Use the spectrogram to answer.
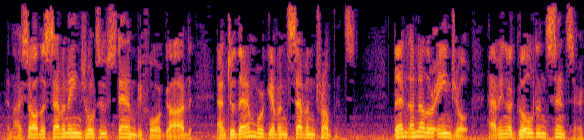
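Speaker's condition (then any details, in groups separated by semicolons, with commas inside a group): No condition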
